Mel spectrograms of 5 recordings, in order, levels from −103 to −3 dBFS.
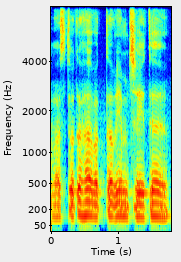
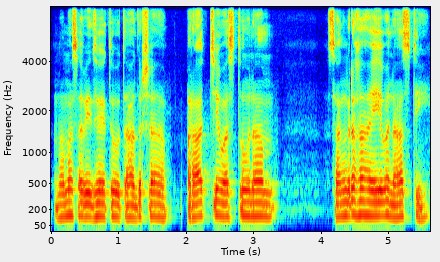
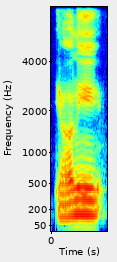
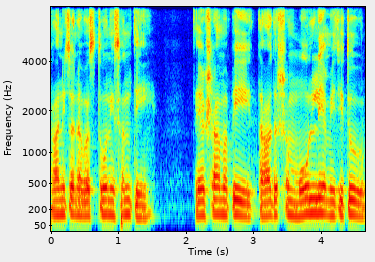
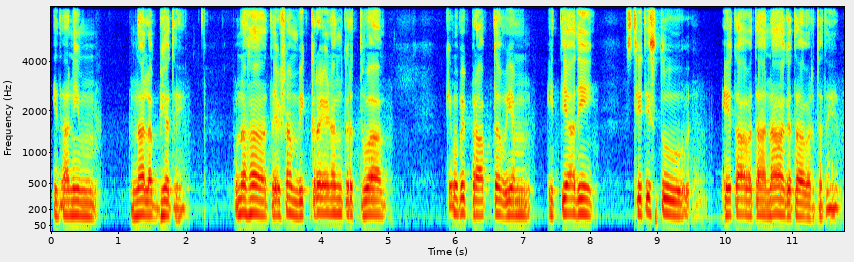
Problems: none marked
